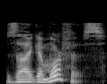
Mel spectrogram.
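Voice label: "zygomorphous", British English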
